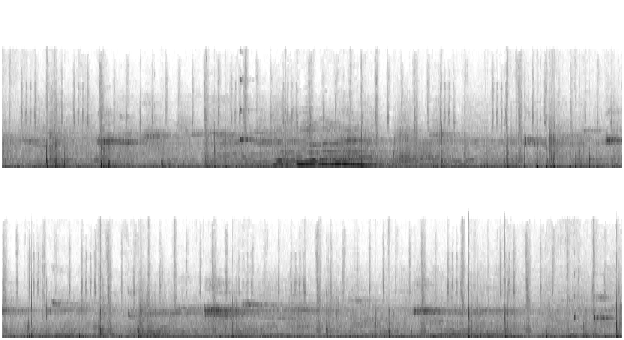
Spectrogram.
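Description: A basketball being dribbled on a hardwood gym floor, a run of sharp bounces, during one-on-one play, with voices calling out and a loud voice-like call about four seconds in.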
